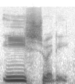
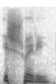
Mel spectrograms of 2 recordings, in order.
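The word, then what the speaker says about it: ईश्वरी: is is is isw so the I has a bar over it so it is iswari had the I not had the bar over it it will be ishwari ishwari which is not the right way to pronounce it so it's is iswari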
